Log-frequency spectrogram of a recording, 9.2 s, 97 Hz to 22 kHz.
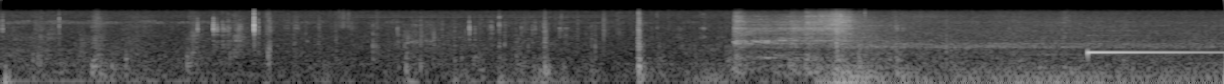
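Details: Cadillac STS V8 cranks, catches and idles with an uneven, lumpy pulse that stumbles at irregular beats; the misfire was caused by worn piston rings.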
